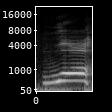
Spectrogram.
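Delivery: sudden loud high gasp of surprise; startled whoa. Real, not acted. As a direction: caught off guard, yelp it.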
